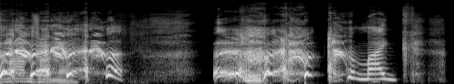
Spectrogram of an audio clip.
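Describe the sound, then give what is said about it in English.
Loud, close-up throat clearing and coughing bursts right into the microphone, several harsh rasping pulses with short pauses, mixed with brief voiced sounds. “I officially need to get you a cough button. Oh my God. You just did that right in the microphone.”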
